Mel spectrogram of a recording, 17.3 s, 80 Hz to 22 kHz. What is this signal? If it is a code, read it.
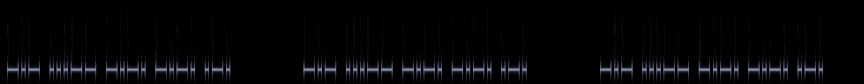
Morse code, heard as a keyed tone, about 17 wpm, 700 Hz. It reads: K3CCR K3CCR K3CCR
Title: USA Call Signs - 5 Characters - Repeated 3x - 17wpm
